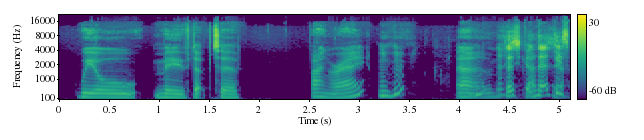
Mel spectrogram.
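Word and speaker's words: Whangārei: definitely um obviously we all moved up to whangarei um that is correct Amy cocaine was literally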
